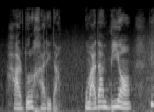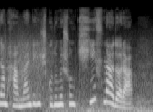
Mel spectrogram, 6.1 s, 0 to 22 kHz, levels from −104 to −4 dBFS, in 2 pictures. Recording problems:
rain or running water; noticeable; throughout; 15 dB below the speech

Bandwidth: 15.5 kHz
